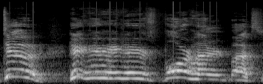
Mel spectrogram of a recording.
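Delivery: a hint of a desperate buyer waving cash; eager buyer. Eager buyer begging for gun.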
